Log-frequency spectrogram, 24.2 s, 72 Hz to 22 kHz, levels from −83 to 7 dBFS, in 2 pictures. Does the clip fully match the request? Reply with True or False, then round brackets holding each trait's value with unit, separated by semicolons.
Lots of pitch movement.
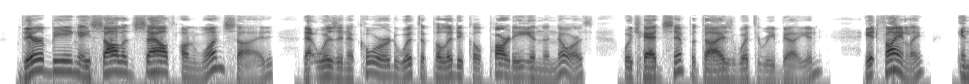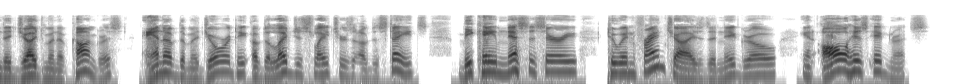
True (7.6 semitones)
